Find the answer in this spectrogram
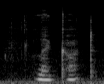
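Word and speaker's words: Leg godt: I think it's pronounced Leggot. It's spelled L-E-G space G-O-D-D, Leggot, or something.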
